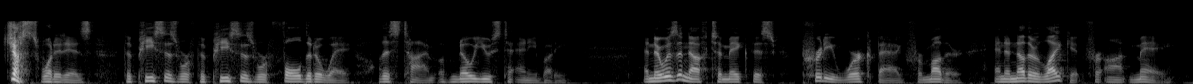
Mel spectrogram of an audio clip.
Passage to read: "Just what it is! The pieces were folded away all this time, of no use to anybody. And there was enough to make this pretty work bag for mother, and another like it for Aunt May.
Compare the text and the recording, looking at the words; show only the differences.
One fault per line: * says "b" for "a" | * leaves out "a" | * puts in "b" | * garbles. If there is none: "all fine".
* puts in "the pieces were"
* leaves out "all"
